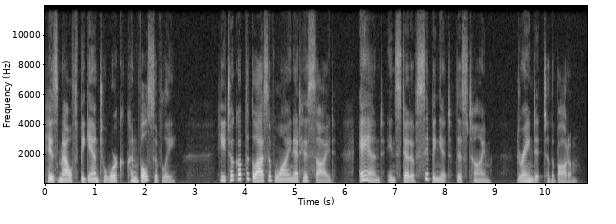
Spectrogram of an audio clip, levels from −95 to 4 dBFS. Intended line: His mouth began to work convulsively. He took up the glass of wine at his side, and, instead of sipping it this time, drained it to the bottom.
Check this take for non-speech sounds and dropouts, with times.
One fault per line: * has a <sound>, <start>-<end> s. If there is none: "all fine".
all fine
